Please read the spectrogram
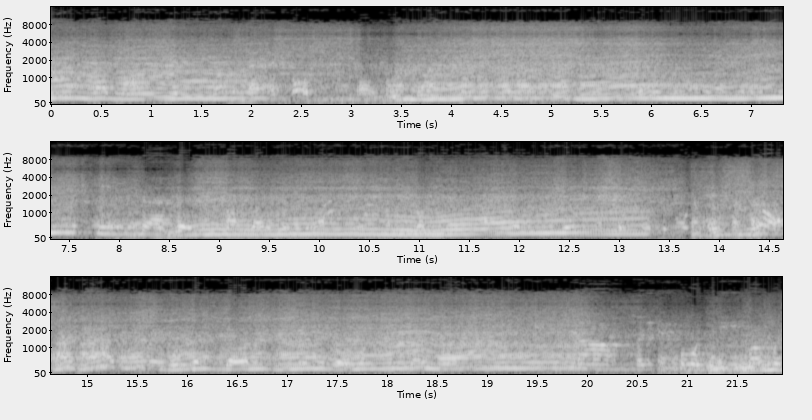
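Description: Race-prepared saloon car engines revving hard and accelerating away from a sprint start line, the pitch climbing and dropping again and again through gear changes.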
